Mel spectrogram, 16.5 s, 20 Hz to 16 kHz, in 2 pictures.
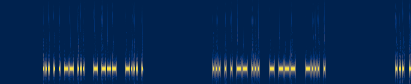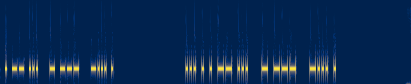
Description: Morse code, heard as a keyed tone, about 35 wpm, 700 Hz. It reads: SEEMS TO BE SEEMS TO BE SEEMS TO BE SEEMS TO BE
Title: Speed-Racing - Sets of 3 Words 30wpm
